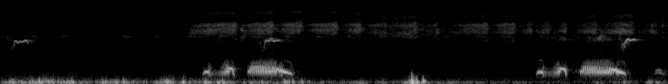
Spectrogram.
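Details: Ground-fighting decoy spotted dove in Ca Mau, Vietnam, giving two full coo phrases several seconds apart, each rising into a long mellow note, amid scattered high chirps and a sharp knock.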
